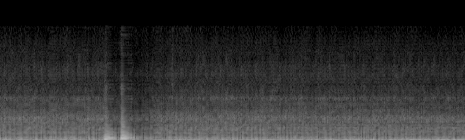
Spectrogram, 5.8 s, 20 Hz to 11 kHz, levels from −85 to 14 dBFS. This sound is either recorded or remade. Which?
remade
